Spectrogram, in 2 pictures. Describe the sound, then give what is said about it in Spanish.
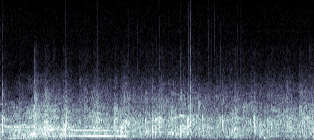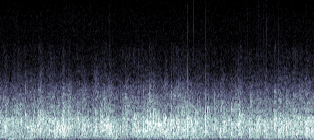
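Sustained applause from an audience after a told story, a dense, steady wash of many hands clapping that holds at an even loudness for the whole stretch, with no talking over it. “estos aplausos no eran para nosotros”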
